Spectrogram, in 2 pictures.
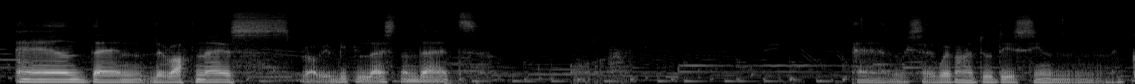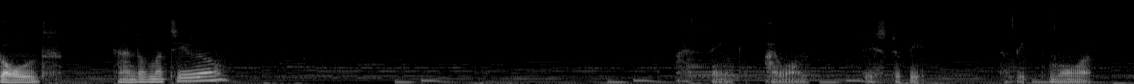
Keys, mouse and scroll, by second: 4.0-6.1 scroll down 2, 6.1 click, 6.1-7.1 scroll down 3, 11.7 click, 17.4 click, 17.9 middle click, 21.6 click.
